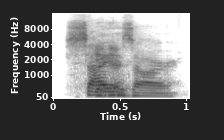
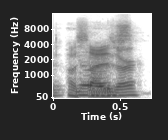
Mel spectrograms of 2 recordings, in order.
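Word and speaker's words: Scizor: Scizar or Scizar.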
